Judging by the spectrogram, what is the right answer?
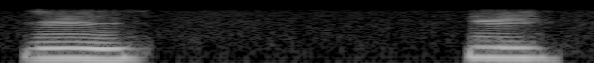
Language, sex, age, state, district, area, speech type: Bengali, female, 30-45, West Bengal, Darjeeling, rural, conversation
